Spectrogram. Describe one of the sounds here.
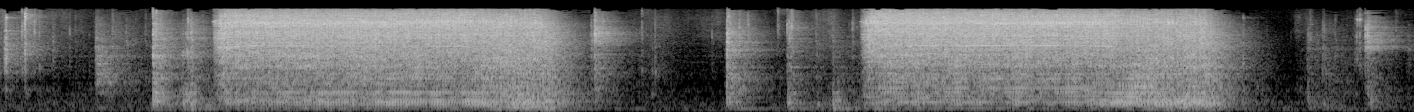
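A cordless impact driver whirs in two loud bursts.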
